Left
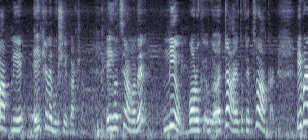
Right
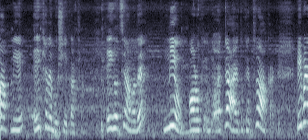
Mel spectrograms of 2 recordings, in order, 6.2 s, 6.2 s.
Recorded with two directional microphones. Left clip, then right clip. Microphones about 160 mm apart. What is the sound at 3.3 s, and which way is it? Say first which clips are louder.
A woman's voice: even; 55° left (ahead or behind).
